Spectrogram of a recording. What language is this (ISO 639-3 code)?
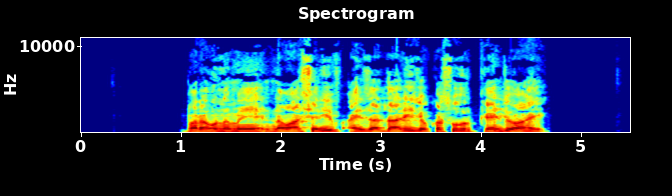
snd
